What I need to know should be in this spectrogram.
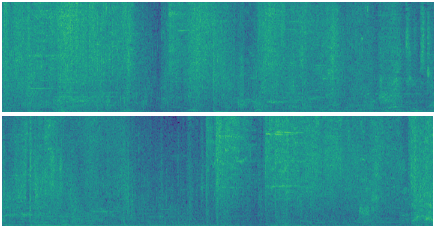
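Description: Impacts thump repeatedly as characters fight.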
